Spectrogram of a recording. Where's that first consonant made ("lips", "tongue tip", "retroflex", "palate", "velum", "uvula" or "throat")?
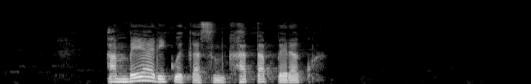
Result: lips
